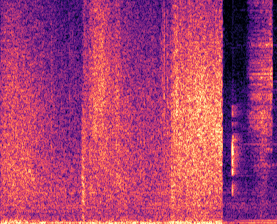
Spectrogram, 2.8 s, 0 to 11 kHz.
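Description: Incendiary grenade explosions in the video game Resident Evil 4: dense, sustained booming blasts with crackling bursts that cut off sharply near the end, leaving a quieter hum.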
